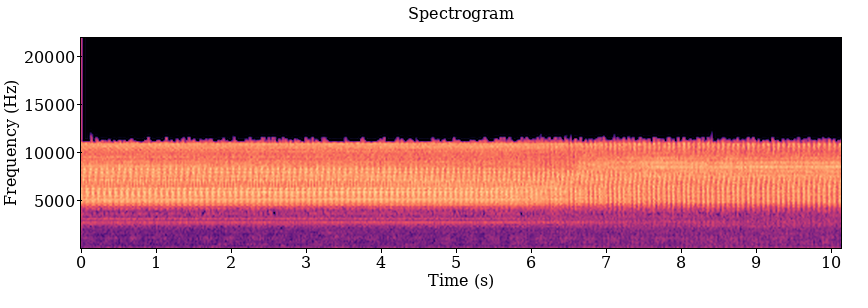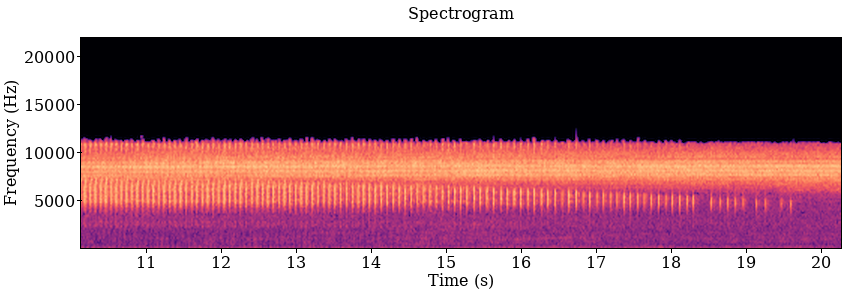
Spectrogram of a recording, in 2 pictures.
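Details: Japanese cicadas in full chorus: an unbroken shrill high-pitched buzz, with a rapidly pulsing voice emerging in the second half and fading out, over faint low rumble.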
